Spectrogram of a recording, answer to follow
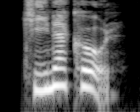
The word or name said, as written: varietet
